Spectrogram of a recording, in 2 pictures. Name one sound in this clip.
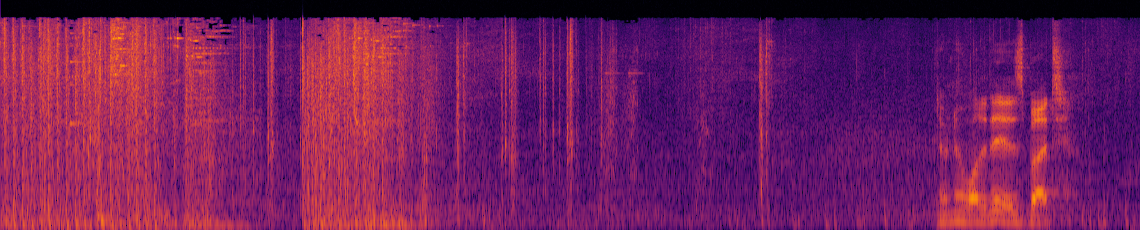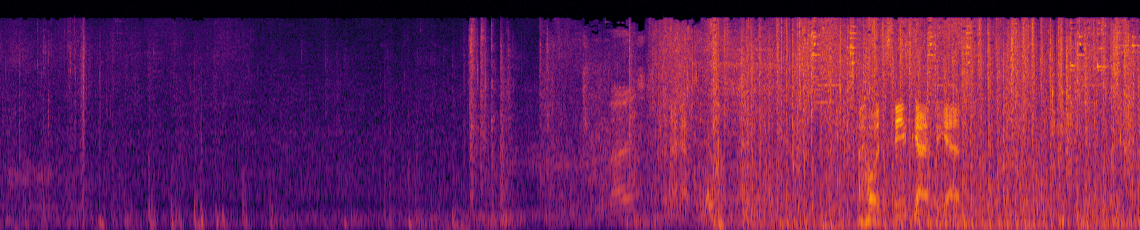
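Gunfire bursts rapidly.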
